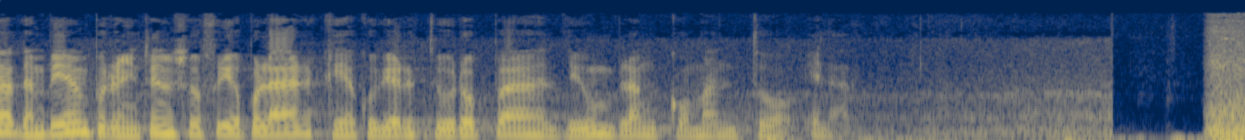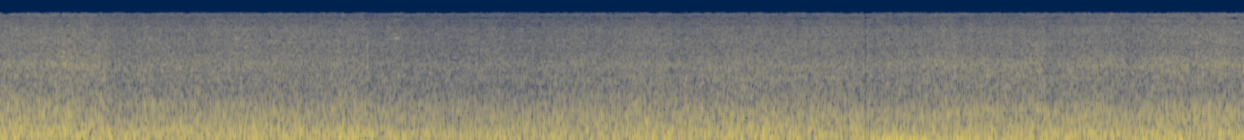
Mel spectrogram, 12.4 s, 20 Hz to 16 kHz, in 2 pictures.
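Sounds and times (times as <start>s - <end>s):
speech: 0.0s - 4.4s
rough sea waves crashing in a cove: 3.2s - 12.4s.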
